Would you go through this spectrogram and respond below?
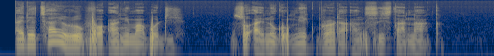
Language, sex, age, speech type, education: Nigerian Pidgin, male, 15-29, spontaneous, tertiary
